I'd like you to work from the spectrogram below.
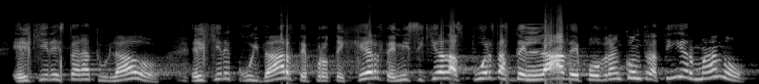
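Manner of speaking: builds from strong to a soaring, loud cry; rising preaching shout. Real, not acted. Preacher crying out to his brothers, loud and rising.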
